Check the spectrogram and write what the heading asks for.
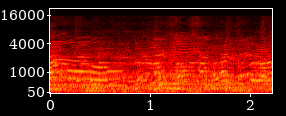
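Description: Several children's voices talking and calling over one another.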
